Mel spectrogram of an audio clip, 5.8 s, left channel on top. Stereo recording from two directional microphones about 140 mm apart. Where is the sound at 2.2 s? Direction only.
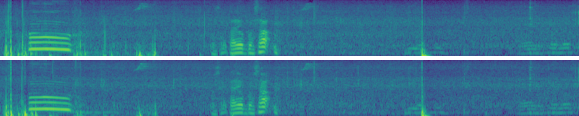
15° left (ahead or behind).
